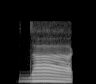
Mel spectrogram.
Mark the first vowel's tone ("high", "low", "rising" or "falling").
falling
